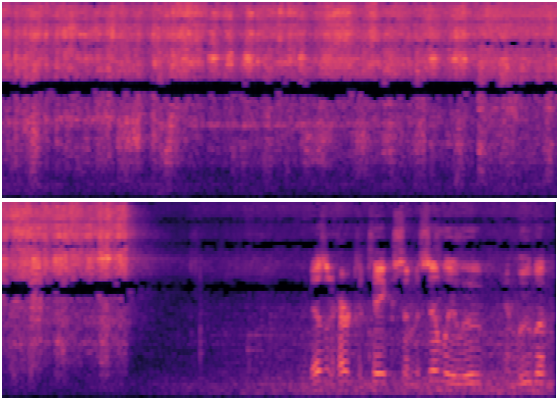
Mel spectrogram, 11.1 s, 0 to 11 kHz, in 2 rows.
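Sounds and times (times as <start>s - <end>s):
compressed air blow gun hissing: 0.0s - 7.1s.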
